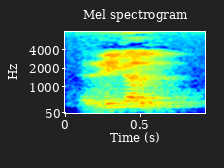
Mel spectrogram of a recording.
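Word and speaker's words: wriggle: पढ़ेंगे इसको हम पढ़ेंगे रीगल क्या पढ़ेंगे रीगल और रीगल शब्द का मतलब होता है तड़पना तो आपने यहां पर समझा की व कहां कहां पर साइलेंट होता है मैंने बहुत ही मीनिंग्स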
